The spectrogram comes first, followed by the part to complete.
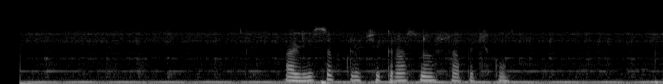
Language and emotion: Russian, neutral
